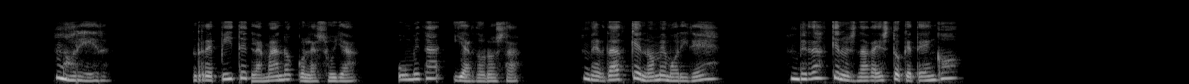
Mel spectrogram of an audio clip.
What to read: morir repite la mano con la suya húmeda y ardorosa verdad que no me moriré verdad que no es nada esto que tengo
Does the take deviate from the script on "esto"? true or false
false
